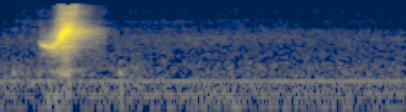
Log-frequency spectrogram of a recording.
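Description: A single short, high chirp-like squeak rising quickly in pitch about a quarter of a second in, followed by near silence with a faint steady hum.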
